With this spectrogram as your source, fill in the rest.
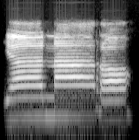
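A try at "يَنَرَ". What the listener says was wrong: Jangan panjang. Ya naro. Nggak ada yang panjang.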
